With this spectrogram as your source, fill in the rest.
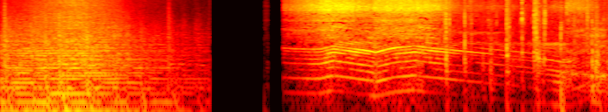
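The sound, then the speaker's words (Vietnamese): A chainsaw roars loudly while felling trees, cuts out for a moment, then restarts with a whining engine note that rises and dips as it revs, punctuated by sharp cracks of wood. “Những cánh rừng bị bốn hạ”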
